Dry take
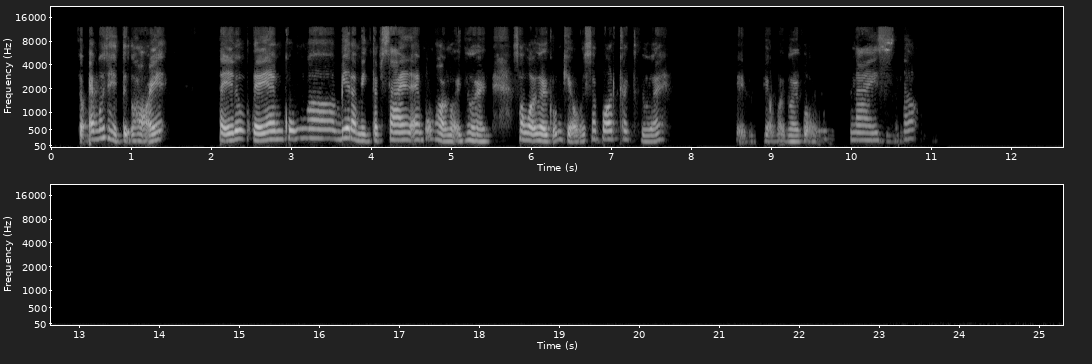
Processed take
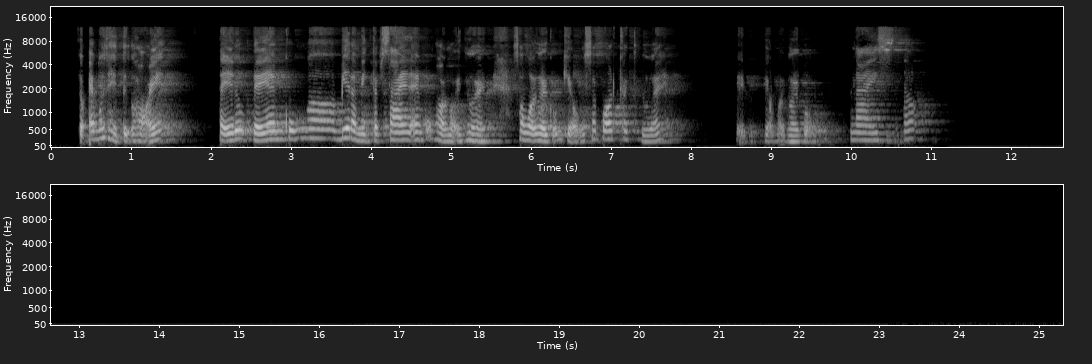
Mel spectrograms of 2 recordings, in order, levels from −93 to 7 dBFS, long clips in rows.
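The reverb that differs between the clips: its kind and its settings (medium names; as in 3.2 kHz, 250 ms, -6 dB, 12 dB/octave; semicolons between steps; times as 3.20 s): plate-style reverb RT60 0.64 s, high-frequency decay 0.85×, pre-delay 100 ms, DRR 14 dB; trim +1 dB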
